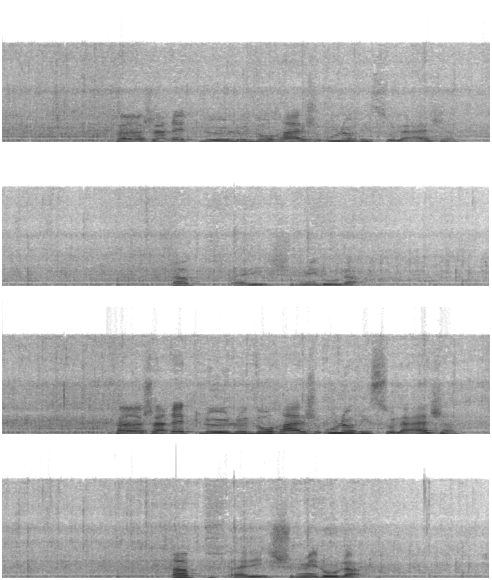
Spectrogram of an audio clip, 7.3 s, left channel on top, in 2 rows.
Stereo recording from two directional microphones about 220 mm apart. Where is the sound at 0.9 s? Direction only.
55° right (ahead or behind).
